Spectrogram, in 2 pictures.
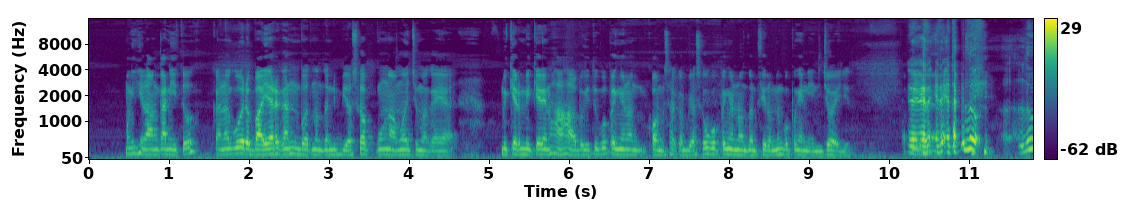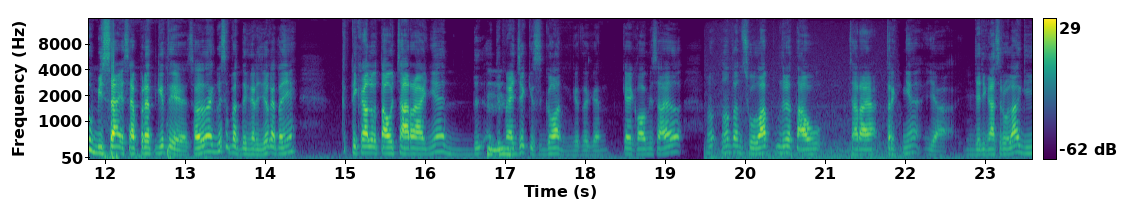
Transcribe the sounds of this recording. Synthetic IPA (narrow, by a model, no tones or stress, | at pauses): məŋɦilaŋkanit̪ukarnaɡuaudabajarkanbuat̪̚nɔnt̪ɔndibiɔskɔp̚ɡuaŋamat͡ʃumakajaʔ | mikɪrmikɪɾɪnɦalɦalbəɡit̪uɡuapɛŋɛnɔkalmisakabiɔskɔp̚ɡuɛpɛŋɛnːɔnt̪ɔnfiləmjaɡuɛpɛŋɛniɲd͡ʒɔjɡit̪u̥ | at̪apilulubisaɛsapɾɛt̪̚ɡit̪ujasaaaɡuasəmpat̪̚dəŋərd͡ʒuakat̪aɲa | kə̥t̪ikalut̪aut͡ʃaɾaɲadəmad͡ʒɪkɪsɡɔnɡit̪ukankajakalomisaɪl | nnɔnt̪ɔnsulap̚ludat̪aut͡ʃaɾat̪ɾɪk̚ɲajad͡ʒadiŋasɾulaɡi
